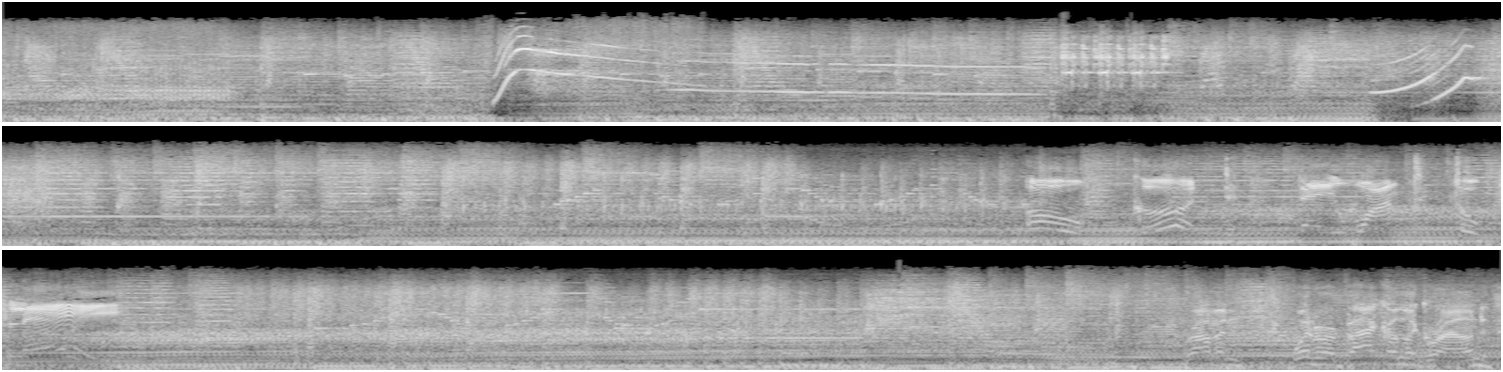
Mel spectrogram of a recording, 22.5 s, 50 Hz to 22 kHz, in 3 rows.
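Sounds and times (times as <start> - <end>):
car engine roaring in a fast chase: 0.0 - 22.4
voices: 12.6 - 15.7.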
